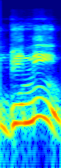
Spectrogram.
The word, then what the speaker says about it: Benin: The Benin that is spelled B-E-N-I-N, it's not B-E-N-I-N, it's called B-I-N-I. Benin.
